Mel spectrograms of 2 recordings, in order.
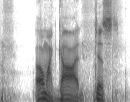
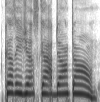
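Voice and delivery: teasing; 13 semitones higher, slower than usual. Acted. Teasing James crying.

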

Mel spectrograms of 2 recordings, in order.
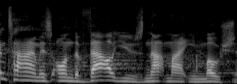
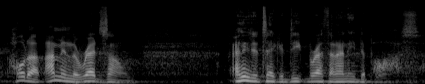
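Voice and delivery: calm self-check; 5 semitones lower, 6 dB quieter, faster than usual. Shown as a demonstration. Models calming oneself in red zone.

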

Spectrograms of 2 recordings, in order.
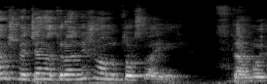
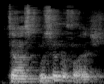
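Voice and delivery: calm parent; 6 semitones lower than usual. Shown as a demonstration. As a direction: say it calmly and steady. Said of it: "rămâi calm".

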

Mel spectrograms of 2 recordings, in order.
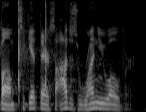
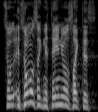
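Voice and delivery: ordinary delivery

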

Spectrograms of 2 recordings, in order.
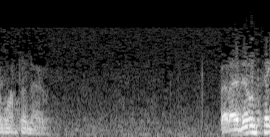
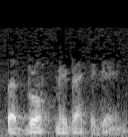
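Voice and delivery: lower, softer, moved; tender hush; 6 semitones lower, 7 dB quieter than usual. Acted. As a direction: let the memory soften the words. Recalling her hand saving him.

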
